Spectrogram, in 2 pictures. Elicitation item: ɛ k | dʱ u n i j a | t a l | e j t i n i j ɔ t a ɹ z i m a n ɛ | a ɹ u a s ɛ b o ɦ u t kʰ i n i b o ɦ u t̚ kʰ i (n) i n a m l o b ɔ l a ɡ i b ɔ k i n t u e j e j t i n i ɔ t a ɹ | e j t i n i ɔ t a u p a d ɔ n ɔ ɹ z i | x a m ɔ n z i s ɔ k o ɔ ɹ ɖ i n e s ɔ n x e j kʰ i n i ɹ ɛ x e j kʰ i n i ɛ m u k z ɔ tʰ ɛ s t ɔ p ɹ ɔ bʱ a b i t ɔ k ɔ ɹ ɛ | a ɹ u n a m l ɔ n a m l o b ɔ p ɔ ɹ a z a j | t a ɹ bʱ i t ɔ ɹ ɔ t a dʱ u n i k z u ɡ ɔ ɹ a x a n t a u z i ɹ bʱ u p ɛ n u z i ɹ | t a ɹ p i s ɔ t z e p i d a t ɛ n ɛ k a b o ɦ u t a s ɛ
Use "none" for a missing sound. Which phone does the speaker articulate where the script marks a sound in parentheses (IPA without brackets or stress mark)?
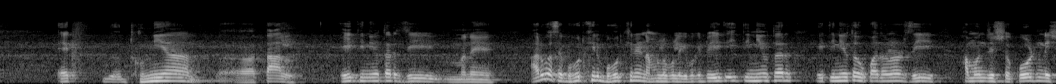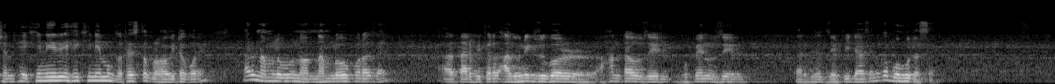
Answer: n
